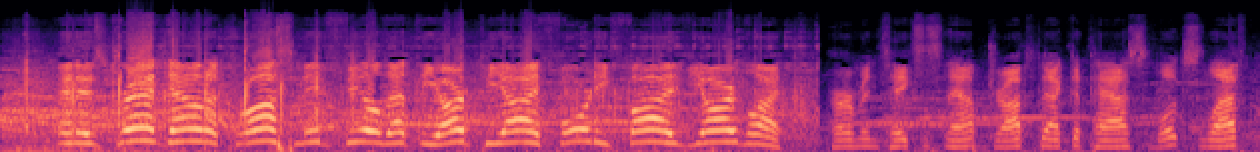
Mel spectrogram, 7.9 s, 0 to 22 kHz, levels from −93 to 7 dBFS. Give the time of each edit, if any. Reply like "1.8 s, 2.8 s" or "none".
5.1 s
